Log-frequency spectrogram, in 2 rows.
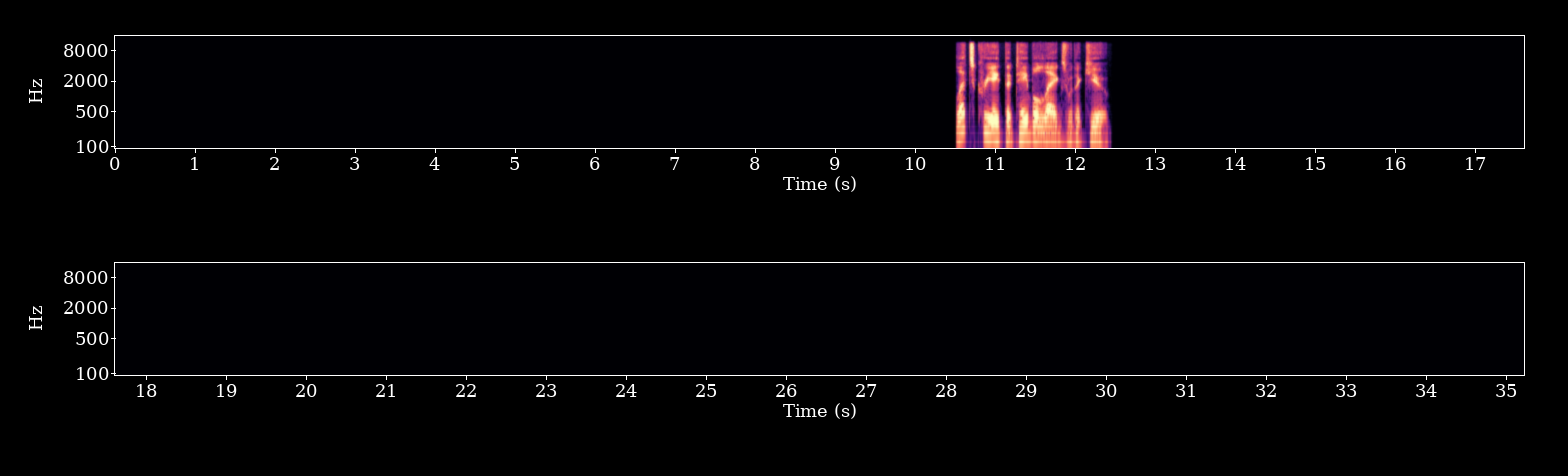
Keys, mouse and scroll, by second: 0.4 click, 3.3 Tab, 4.2 click, 4.6-5.1 scroll down 2, 5.1 click, 6.0 middle click, 6.2 middle click, 6.9-8.1 scroll down 3, 9.6 middle click, 10.4 click, 10.8 shift+a, 13.5 ctrl+z, 14.2 shift+a, 16.7 s, 19.1 KP_7, 20.1-21.0 scroll up 2, 21.0 s, 21.8 g, 28.8 middle click, 30.0 s, 34.9-35.2 scroll down 2.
